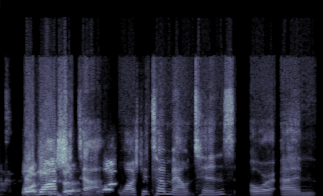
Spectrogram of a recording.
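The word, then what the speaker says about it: Ouachita: Because you guys are It's Washita.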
